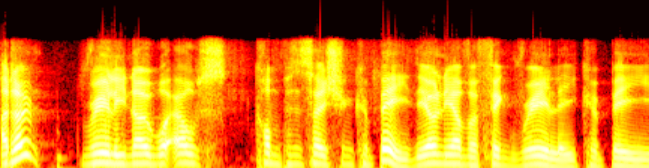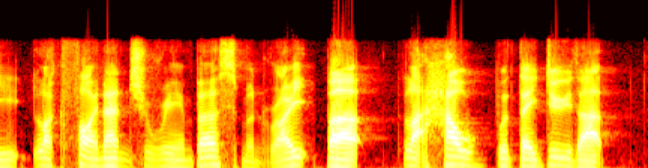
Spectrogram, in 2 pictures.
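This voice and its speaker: A man with a British accent talks at a medium pitch. His pace is moderate and his pitch variation ordinary. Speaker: gaming YouTuber. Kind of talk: casual commentary reacting to a read-out update.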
